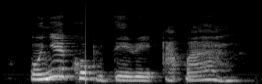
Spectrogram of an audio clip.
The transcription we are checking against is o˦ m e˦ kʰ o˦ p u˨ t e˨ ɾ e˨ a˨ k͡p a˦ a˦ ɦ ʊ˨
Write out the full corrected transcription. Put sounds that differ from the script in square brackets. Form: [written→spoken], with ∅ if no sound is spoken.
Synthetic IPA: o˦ [m→ɲ] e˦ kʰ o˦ p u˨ t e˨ ɾ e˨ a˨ k͡p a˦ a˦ ɦ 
